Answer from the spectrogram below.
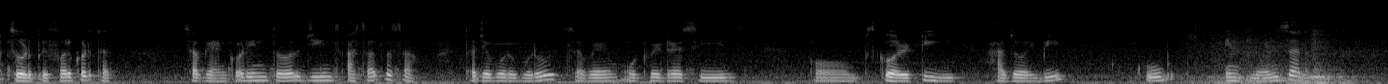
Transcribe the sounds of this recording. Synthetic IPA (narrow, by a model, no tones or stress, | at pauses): t͡sʰəɽpɾefəɾkəɾt̪at̪ | səɡɭjãŋkəɽint̪əɾd͡ʑiːnsə̰sat͡səsat̪a̰t͡ɕabəɾobəɾusəɡɭɛ̃moʈʋeɖɾɛsiːz | skəɾʈi | ha̰d͡zɔjbʱi | kʰuːbinfluənsd͡zʱala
